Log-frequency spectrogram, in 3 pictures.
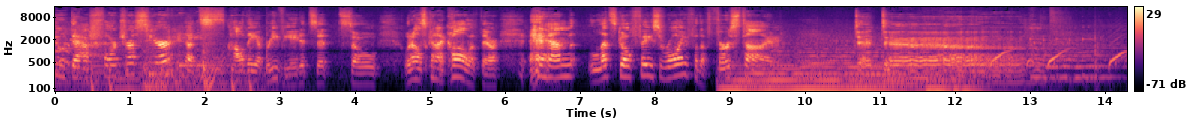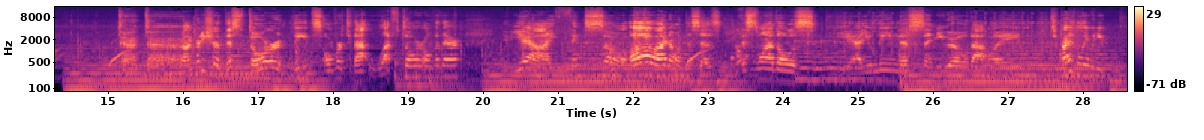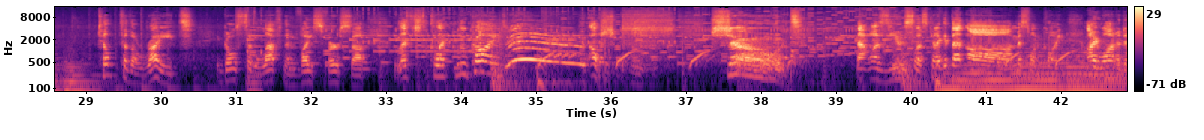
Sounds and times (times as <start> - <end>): Music: 0.0 - 2.8, 8.8 - 18.2, 18.8 - 29.6, 31.1 - 42.8
Speech: 0.0 - 9.7, 10.7 - 13.1, 15.2 - 19.7, 20.3 - 28.3, 29.2 - 38.6, 39.3 - 42.8.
